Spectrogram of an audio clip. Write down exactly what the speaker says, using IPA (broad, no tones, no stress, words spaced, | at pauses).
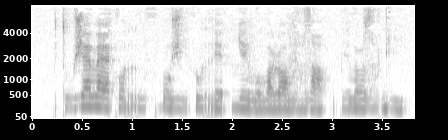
tṳ ʒæβæko rṳθɠo ʒi̤θu reθ ʎe voβɒɭɒ vi̤zˤe | pe̤ðuzˤe̤ ɡi̤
